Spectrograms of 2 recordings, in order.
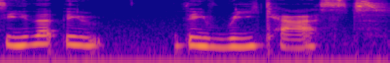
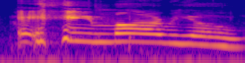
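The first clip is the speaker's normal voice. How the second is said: Mario voice; 6 semitones higher, 7 dB louder, much slower than usual. Pretend. Mario impression.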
